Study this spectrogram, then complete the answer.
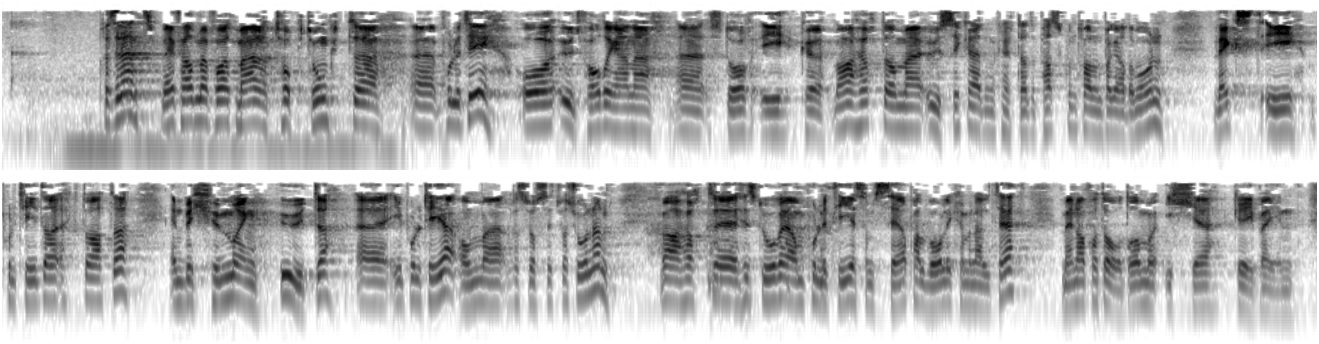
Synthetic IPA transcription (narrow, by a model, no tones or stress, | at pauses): pʰʁɛsɪd̪ɛnt̪mɛfæʁd̪mɛfɔːɛt̪mæɪʁt̪ʰɔpːt̪ʰʊŋkt̪ | pʰʊlɪt̪ʰiːɔʉːt̪fɔʁd̪ʁɪŋɑnə | st̪oːʁɪkʰøːmɛhɑʁɦøʁt̪ɔmʉːsɪkːəʁheːt̪n̩kʰnʏt̪ːɑt̪ʰɪlpʰɑskʰʊnt̪ʰʁɔlənpʰɔɡɑʁd̪ɑmuːən | ʋɛkst̪ɪpʰʊlt̪ʰiːd̪ɪʁɛkt̪ɔʁɑːt̪ə | ʔɛɪnbəçʏmʁɪŋʉːt̪əɪ̰pʰʊlɪt̪ʰiːəʔɔmʁɛsʉʁssɪt̪ʋɑʃuːnən | mɛhɑʁɦœʁt̪ɦɪst̪uːʁɪəɔmpʰʊlɪt̪ʰiːəsɔmseːʁpʰɔɑlʋoːʁlɪkʰʁɪmɪnɑlɪt̪ʰeːt̪ | mɛnhɑʁfɔt̪ːɔʁd̪əʁɔmɔʔɪçːəɡ̥ʁiːpɑɪnː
